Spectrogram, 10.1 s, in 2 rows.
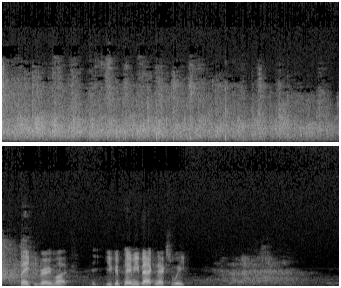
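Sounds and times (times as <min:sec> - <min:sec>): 
round of applause: 0:00.0 - 0:05.6
speech: 0:05.3 - 0:07.9
laughter: 0:08.2 - 0:09.6.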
